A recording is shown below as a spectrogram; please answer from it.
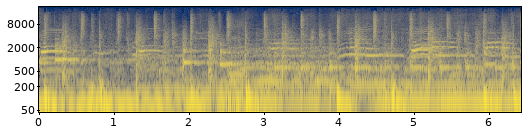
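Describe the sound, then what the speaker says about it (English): Cats meowing in the video game Minecraft, a dense village overrun with cats, repeated overlapping meows and cries layered over steady background game music, loud and continuous. "This village has just been overrun with cats."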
